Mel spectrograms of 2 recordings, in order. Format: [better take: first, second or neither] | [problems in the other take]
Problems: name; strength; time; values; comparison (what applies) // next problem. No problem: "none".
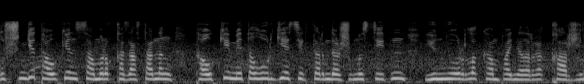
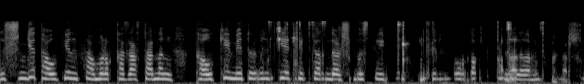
first | noise reduction (neural diffusion model UNIVERSE++)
